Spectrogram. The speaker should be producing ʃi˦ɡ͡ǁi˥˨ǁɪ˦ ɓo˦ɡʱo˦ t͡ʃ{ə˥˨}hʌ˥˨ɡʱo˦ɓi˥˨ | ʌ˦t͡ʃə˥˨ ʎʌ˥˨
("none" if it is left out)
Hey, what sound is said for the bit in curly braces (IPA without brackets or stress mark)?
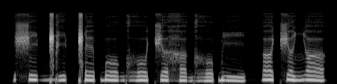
ə˥˨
